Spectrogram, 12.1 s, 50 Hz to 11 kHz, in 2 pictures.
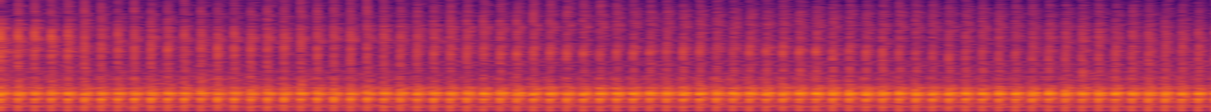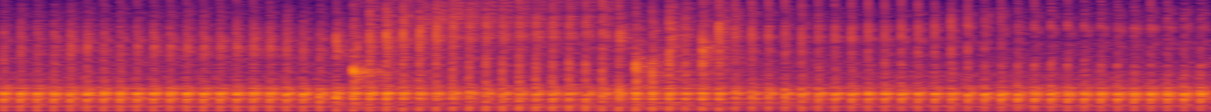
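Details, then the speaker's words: Radial shockwave therapy device firing rapid, regular pressure pulses at about four a second between the lumbar vertebrae, about a centimetre deep, in a woman with 5+ years of chronic lower back pain and reduced lumbar flexion; she reports soreness. "So if it can break a kidney stone deep in through your organs, it can certainly break a little bit of fibrosis and adhesion about an inch into the skin. Just working in between the vertebra."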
